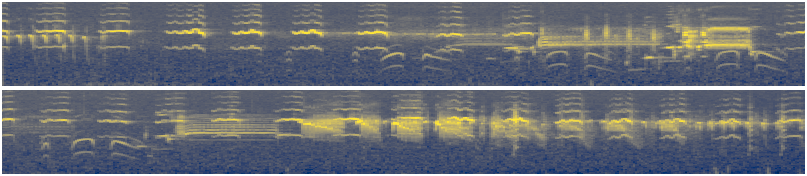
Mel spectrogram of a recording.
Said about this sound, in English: Near the pond, there's a constant thrum of calls from red-winged blackbirds, California quail, mallard ducks, ravens, kestrels, geese, and more.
